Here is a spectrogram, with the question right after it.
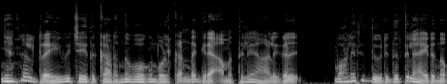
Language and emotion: Malayalam, sad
